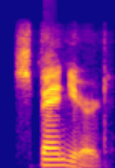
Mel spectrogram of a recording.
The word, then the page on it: Spaniard: American English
